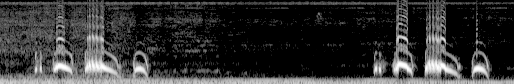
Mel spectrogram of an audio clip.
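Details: Spotted dove repeating its cooing phrase, used as a lure so hearing doves also call: two phrases about five seconds apart, each a short soft note, two loud arched coos and a clipped final coo, over a low rumbling hum.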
